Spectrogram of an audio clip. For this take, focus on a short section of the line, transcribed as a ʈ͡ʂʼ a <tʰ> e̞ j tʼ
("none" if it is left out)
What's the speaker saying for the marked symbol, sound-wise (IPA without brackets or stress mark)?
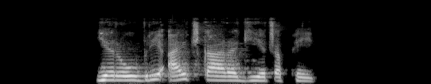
pʰ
